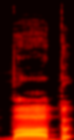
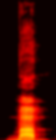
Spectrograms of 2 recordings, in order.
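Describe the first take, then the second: First: The final b is clearly sounded. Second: The final b is barely audible. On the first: The speaker calls it right. "diucap konsonan belakangnya kayak bab, b-nya itu bunyi b" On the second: The speaker calls it wrong. "kadang nggak kedengeran, kedengeran kayak bak biasa gitu"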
